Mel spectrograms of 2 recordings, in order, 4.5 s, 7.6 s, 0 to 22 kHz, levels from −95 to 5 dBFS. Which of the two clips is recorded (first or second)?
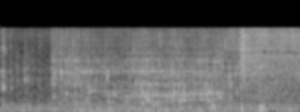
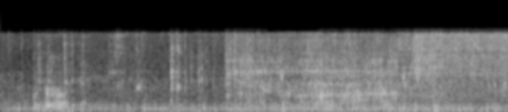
first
